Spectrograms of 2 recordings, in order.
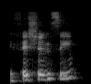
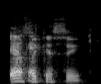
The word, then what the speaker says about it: efficacy: Efficiency? Yes. Yeah. Efficacy. Okay. Yeah, because I'm like, not efficiency.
